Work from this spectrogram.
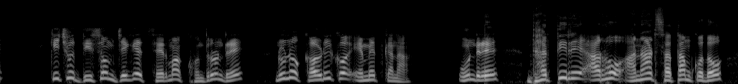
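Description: A speech recording in which the first 4.85 s sounds dull and boxy, with nothing above 5.4 kHz, about 5 dB quieter and with faint background noise well below the signal. At 4.85 s the full band returns abruptly with no gap, which points to an input switched to a poorer device as the likely cause. A simple filter change would not also shift the level and noise floor together like this.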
